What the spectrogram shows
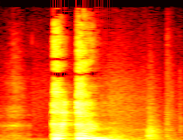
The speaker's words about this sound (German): Hm, Moment, ich muss ja. Husten. Das kann ich, also äh, ich dann, nicht, das kann ich dann rausschmeißen. ich habe das immer wieder, dass ich von Nüssen danach husten muss.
